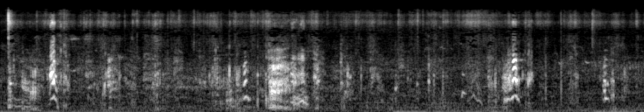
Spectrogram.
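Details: A Labrador puppy and a Rottweiler fighting: short rough growling and barking bursts, with louder snarls near three and six seconds over a steady low hum.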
